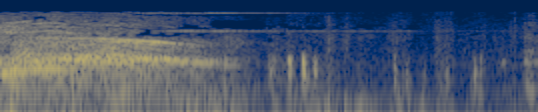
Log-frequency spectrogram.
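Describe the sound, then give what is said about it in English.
A crowd loudly shouts a welcome in unison at a yatra. The sustained, full-throated cry lasts under two seconds, then gives way to quieter, scattered voices. “Let us welcome Vineet Narayan Prabhu to our yatra by loudly saying.”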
